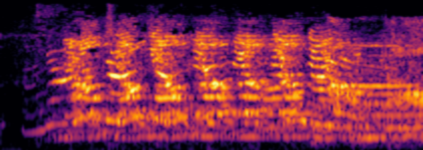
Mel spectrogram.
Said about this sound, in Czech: I ten motor teď nějak líp mňouká.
